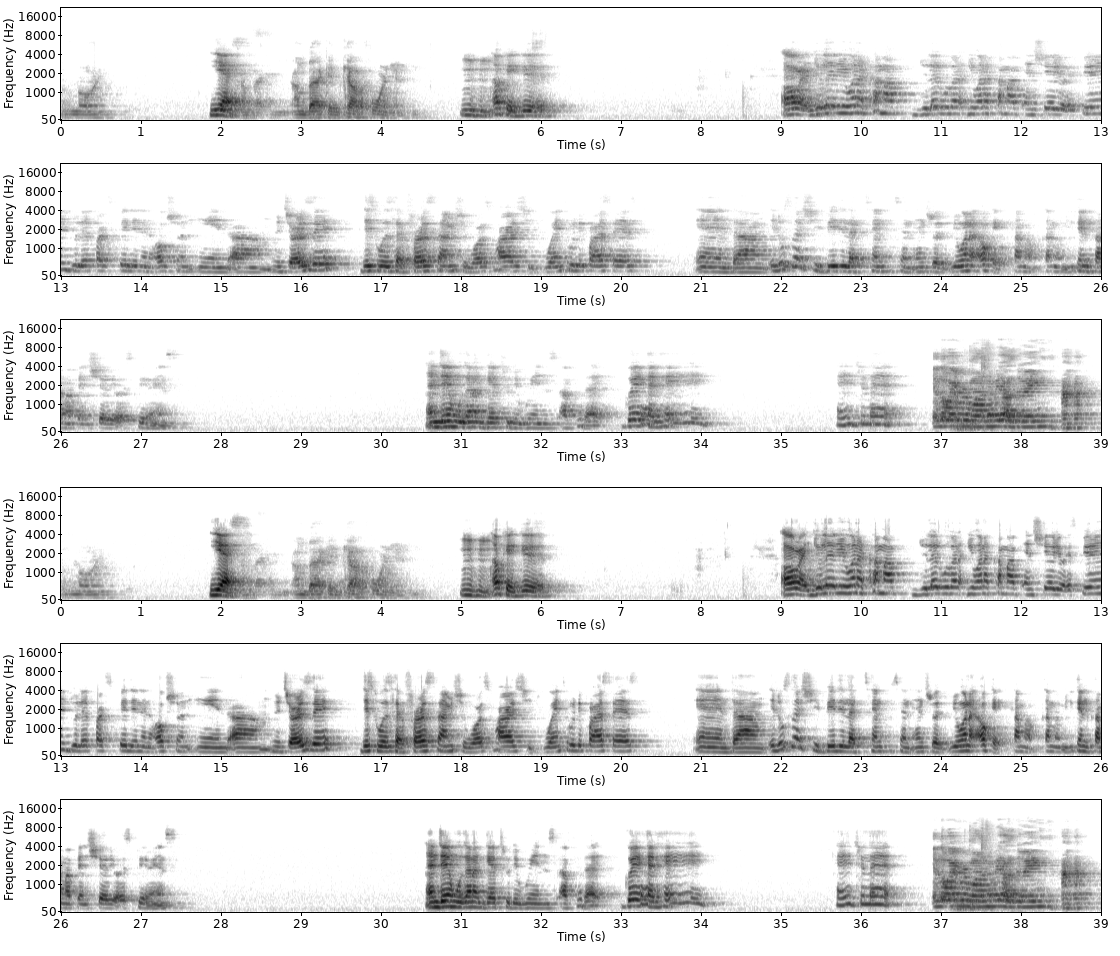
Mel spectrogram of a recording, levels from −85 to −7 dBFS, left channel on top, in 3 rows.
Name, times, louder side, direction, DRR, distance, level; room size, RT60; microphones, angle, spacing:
voice 1, 0.1-0.5 2.6-4.3, left 3 dB, 40° left, 4 dB, 0.6 m, -34 dB
voice 2, 1.9-2.3 5.0-6.1 9.0-16.4 16.8-20.1 20.9-27.3 30.6-34.1 35.7-36.4, right 6 dB, 60° right, 12 dB, 0.3 m, -27 dB
voice 3, 36.9-38.7, equal, 15° right, -5 dB, 1.1 m, -27 dB
6.4 x 2.3 x 2.7 m, 0.75 s
head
